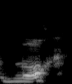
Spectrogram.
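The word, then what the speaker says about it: Morck: It's called Palle Mork, M-O-R-C-K is how we always pronounced it, and that's how we spelt it.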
